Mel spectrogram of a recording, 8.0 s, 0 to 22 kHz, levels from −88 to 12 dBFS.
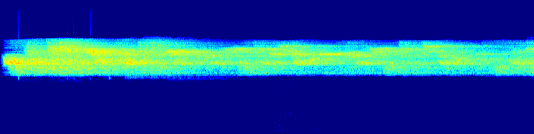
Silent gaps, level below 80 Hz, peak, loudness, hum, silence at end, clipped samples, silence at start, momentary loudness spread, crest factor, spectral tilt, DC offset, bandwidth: none; under -90 dBFS; -4 dBFS; -18 LUFS; none; 0 s; under 0.1%; 0.05 s; 9 LU; 18 dB; 14.5 dB/octave; under 0.1%; 7.4 kHz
